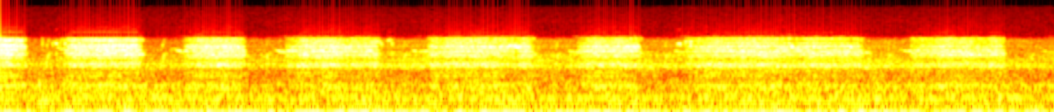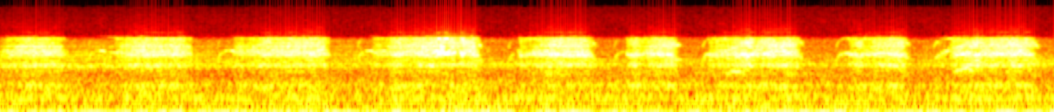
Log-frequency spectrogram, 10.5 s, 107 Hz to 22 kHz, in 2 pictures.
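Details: Owl at night, 2:32 AM on 25 September 2015, as the male brings food to his mate: harsh, raspy screeching bursts repeated rapidly, nearly two per second, over a steady low hum.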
